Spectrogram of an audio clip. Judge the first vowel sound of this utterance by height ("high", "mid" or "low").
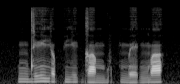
high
